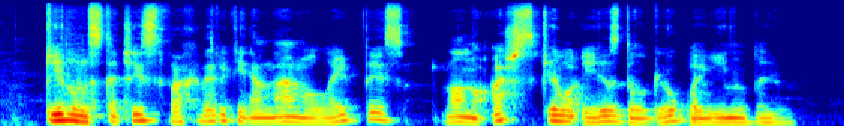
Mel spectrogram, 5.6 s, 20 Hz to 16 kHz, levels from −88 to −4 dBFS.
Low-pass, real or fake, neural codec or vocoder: 14.4 kHz; fake; codec, 44.1 kHz, 2.6 kbps, SNAC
